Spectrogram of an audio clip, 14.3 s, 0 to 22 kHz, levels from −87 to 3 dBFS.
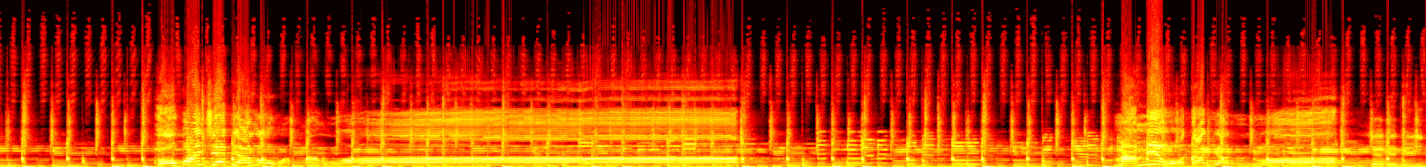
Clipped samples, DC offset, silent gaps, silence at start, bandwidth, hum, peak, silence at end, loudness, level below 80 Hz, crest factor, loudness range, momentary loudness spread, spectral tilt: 0.5%; under 0.1%; none; 0 s; 19 kHz; none; 0 dBFS; 0 s; -10 LUFS; -18 dBFS; 10 dB; 5 LU; 8 LU; -3 dB/octave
